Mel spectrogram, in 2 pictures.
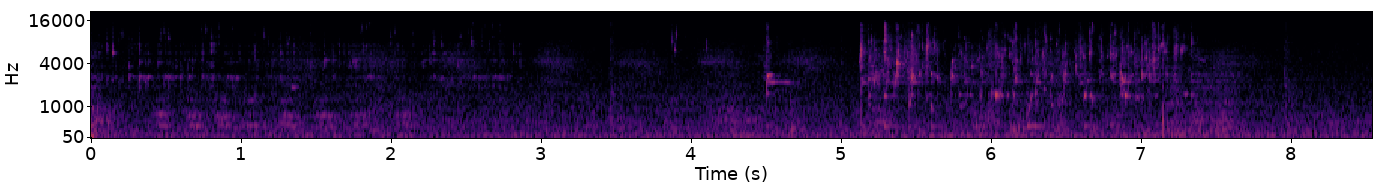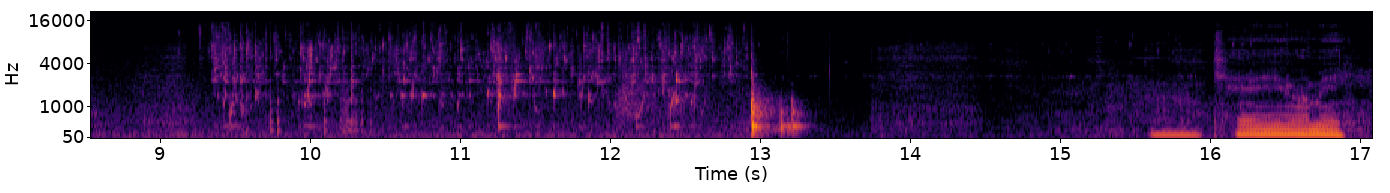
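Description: Liquid seedlac is poured through a filter cloth, with soft drips and trickles running under steady background noise, a few louder splashes and bursts of pouring in the middle, and a short loud gush near the end.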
